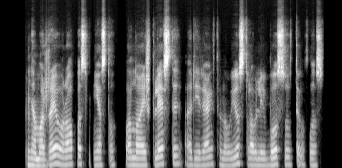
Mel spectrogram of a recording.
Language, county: Lithuanian, Kaunas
